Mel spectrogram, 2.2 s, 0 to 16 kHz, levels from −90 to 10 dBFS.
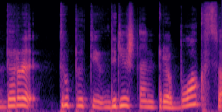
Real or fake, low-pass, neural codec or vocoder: fake; 14.4 kHz; codec, 44.1 kHz, 2.6 kbps, DAC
